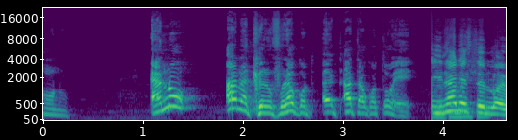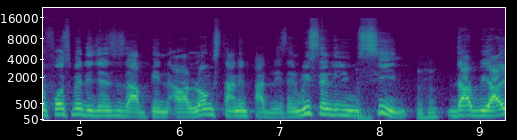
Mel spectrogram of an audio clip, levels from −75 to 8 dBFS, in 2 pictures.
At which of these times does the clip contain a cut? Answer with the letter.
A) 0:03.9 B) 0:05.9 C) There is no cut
A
